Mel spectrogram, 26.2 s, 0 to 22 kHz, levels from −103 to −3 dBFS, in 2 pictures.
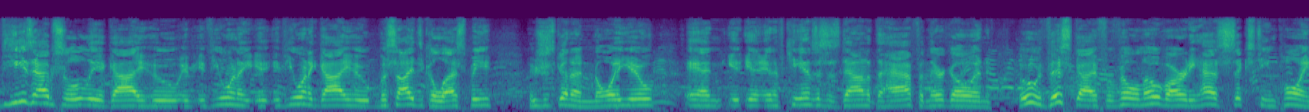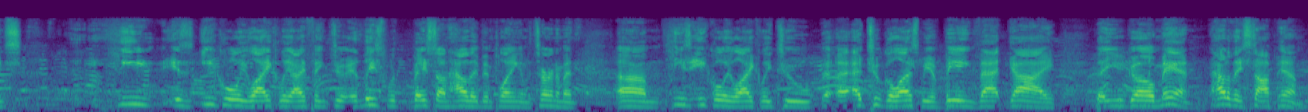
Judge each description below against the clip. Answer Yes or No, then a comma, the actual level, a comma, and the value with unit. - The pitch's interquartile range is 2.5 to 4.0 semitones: Yes, average, 3.2 semitones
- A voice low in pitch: No, medium, 170 Hz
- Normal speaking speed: Yes, average, 195 wpm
